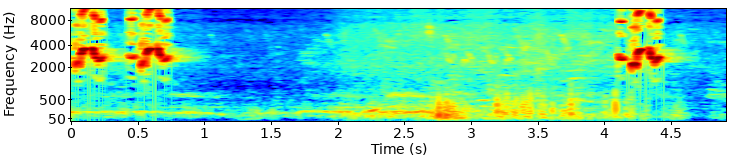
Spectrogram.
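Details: Sooty-headed bulbul giving quick clusters of sharp, rich chirps, two bursts close together, then a pause filled with low rumbling background noise before a third burst.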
